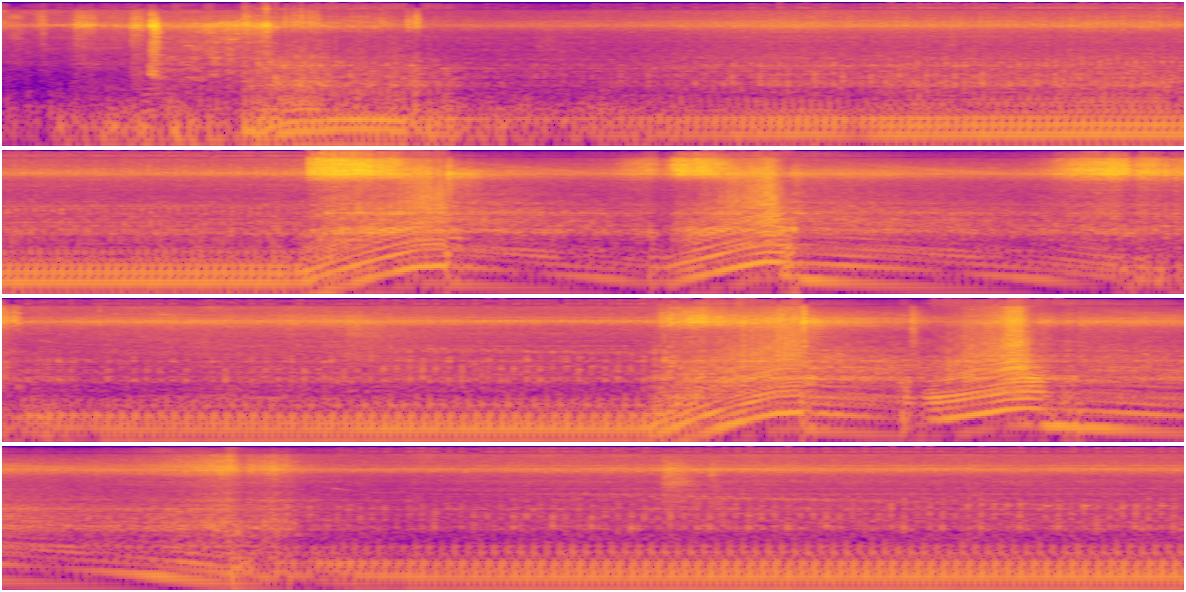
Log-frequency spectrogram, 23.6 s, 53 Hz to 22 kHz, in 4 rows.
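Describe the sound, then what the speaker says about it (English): A 2023 Ford Bronco Raptor starts with a loud burst and settles into a heavy idle, then its exhaust roars through two pairs of sharp revs that rise and fall, close and loud, with no talking. "I will fire this up so you guys can hear the exhaust."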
